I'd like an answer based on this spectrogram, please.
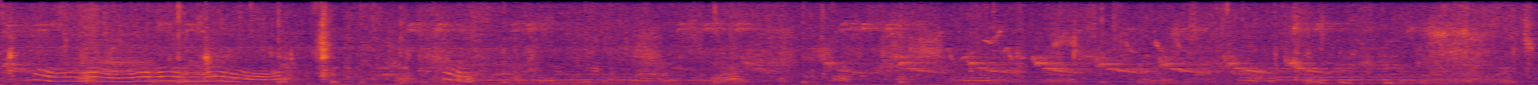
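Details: Newborn Weimaraner puppies: a wavering, up-and-down whine opens, then quick soft squeaks and chirps follow rapidly over a low background hum.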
